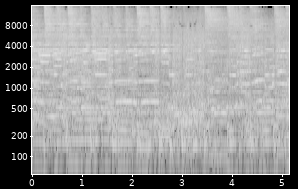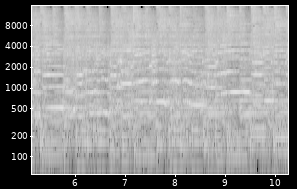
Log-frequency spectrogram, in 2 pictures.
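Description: A small band playing live blues-rock: a lead electric guitar line with bent notes over a second guitar and a drum kit keeping a steady beat.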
